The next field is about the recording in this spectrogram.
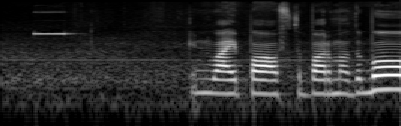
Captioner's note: button beeps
